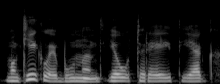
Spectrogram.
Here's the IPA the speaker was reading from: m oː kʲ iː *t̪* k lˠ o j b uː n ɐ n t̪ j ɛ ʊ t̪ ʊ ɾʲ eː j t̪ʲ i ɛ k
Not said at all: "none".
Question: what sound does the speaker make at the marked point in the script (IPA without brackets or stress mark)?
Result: none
